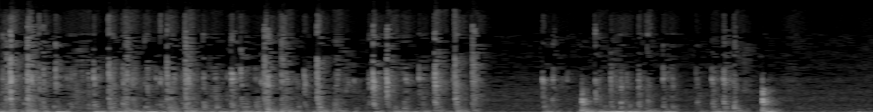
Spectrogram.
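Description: Typing on a computer keyboard: a quick run of key clicks, a short break a little past halfway, then a second run ending in one sharper click.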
